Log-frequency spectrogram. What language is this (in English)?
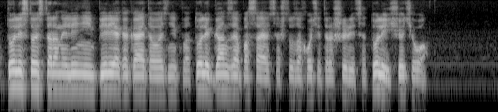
Russian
